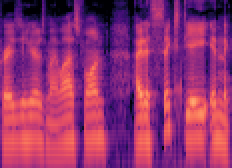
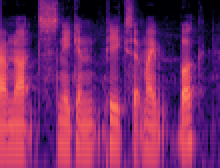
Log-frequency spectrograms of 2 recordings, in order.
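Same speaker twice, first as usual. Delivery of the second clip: usual speaking voice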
